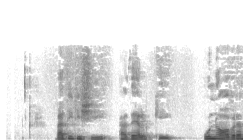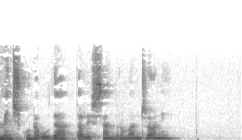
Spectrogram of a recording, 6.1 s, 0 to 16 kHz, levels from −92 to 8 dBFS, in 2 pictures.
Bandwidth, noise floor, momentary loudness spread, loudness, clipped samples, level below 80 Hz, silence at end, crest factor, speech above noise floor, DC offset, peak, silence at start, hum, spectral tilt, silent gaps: 11 kHz; -70 dBFS; 11 LU; -29 LUFS; under 0.1%; -78 dBFS; 0.85 s; 18 dB; 43 dB; under 0.1%; -10 dBFS; 0.7 s; none; -5 dB/octave; none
